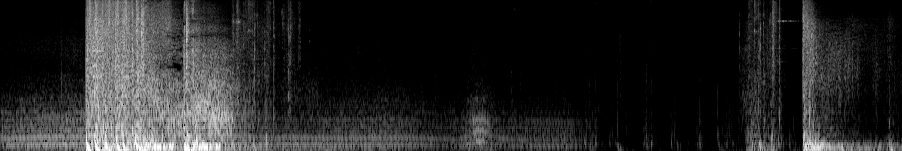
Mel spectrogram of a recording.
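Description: Gunfire in the mobile battle royale game PUBG Mobile, with loud sustained bursts of automatic fire, then lighter scattered clicks and footsteps, and another sharp burst near the end.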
